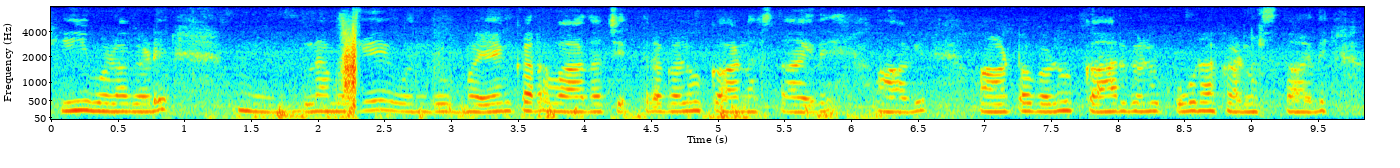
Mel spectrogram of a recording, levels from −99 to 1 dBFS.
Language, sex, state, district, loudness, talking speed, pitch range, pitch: Kannada, female, Karnataka, Mysore, -24 LUFS, 105 wpm, 205-225 Hz, 210 Hz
